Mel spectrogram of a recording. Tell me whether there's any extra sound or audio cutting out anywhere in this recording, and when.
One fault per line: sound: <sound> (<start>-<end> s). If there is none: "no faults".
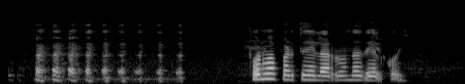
sound: laugh (0.3-1.9 s)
